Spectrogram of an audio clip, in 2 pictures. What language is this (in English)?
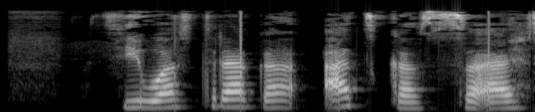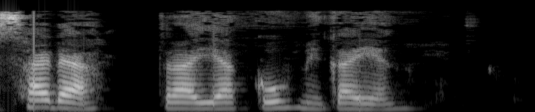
Sihuas Ancash Quechua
